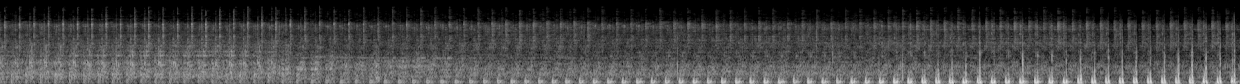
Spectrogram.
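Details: Royal Enfield Classic 350 single-cylinder running after first service: sharp, even tick about 214 a minute growing louder; owner suspects tappet noise, recurring after about 150 km, cause unconfirmed.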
